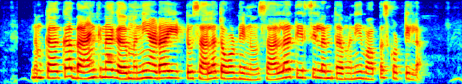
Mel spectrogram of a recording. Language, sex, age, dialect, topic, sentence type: Kannada, female, 31-35, Northeastern, banking, statement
